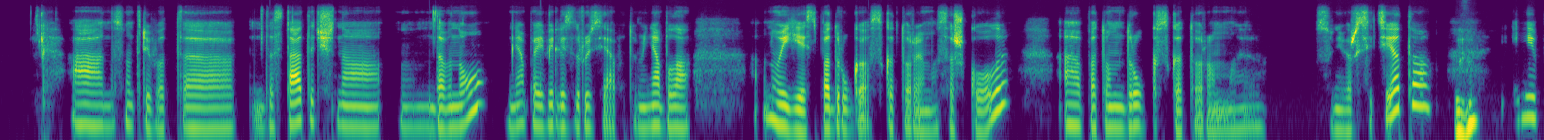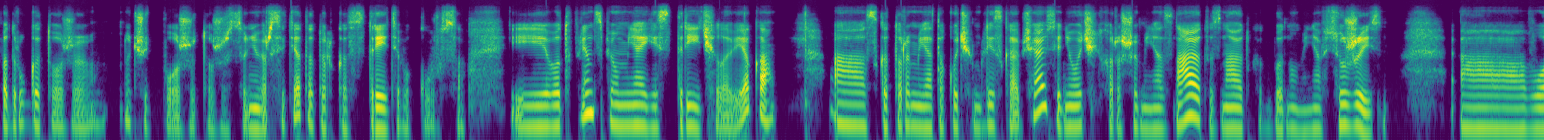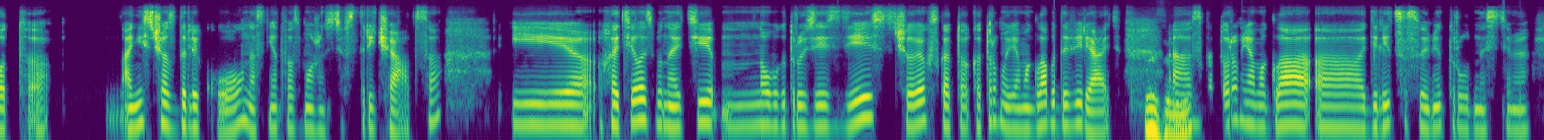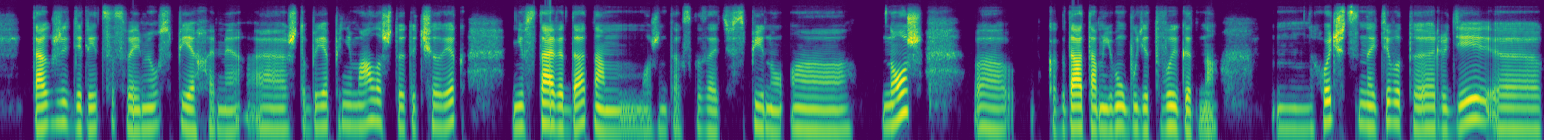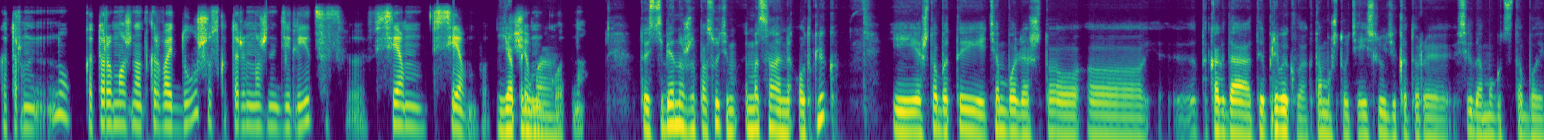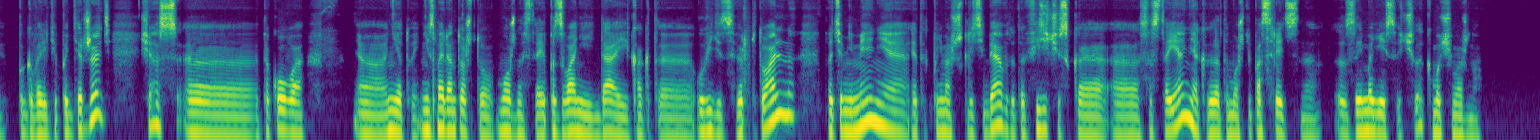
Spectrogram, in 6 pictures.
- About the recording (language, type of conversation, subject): Russian, advice, Как мне найти новых друзей во взрослом возрасте?
- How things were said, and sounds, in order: tapping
